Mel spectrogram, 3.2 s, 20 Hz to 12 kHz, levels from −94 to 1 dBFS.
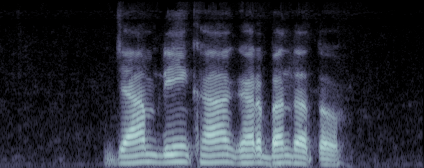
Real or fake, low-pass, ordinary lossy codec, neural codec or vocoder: real; 10.8 kHz; Opus, 16 kbps; none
